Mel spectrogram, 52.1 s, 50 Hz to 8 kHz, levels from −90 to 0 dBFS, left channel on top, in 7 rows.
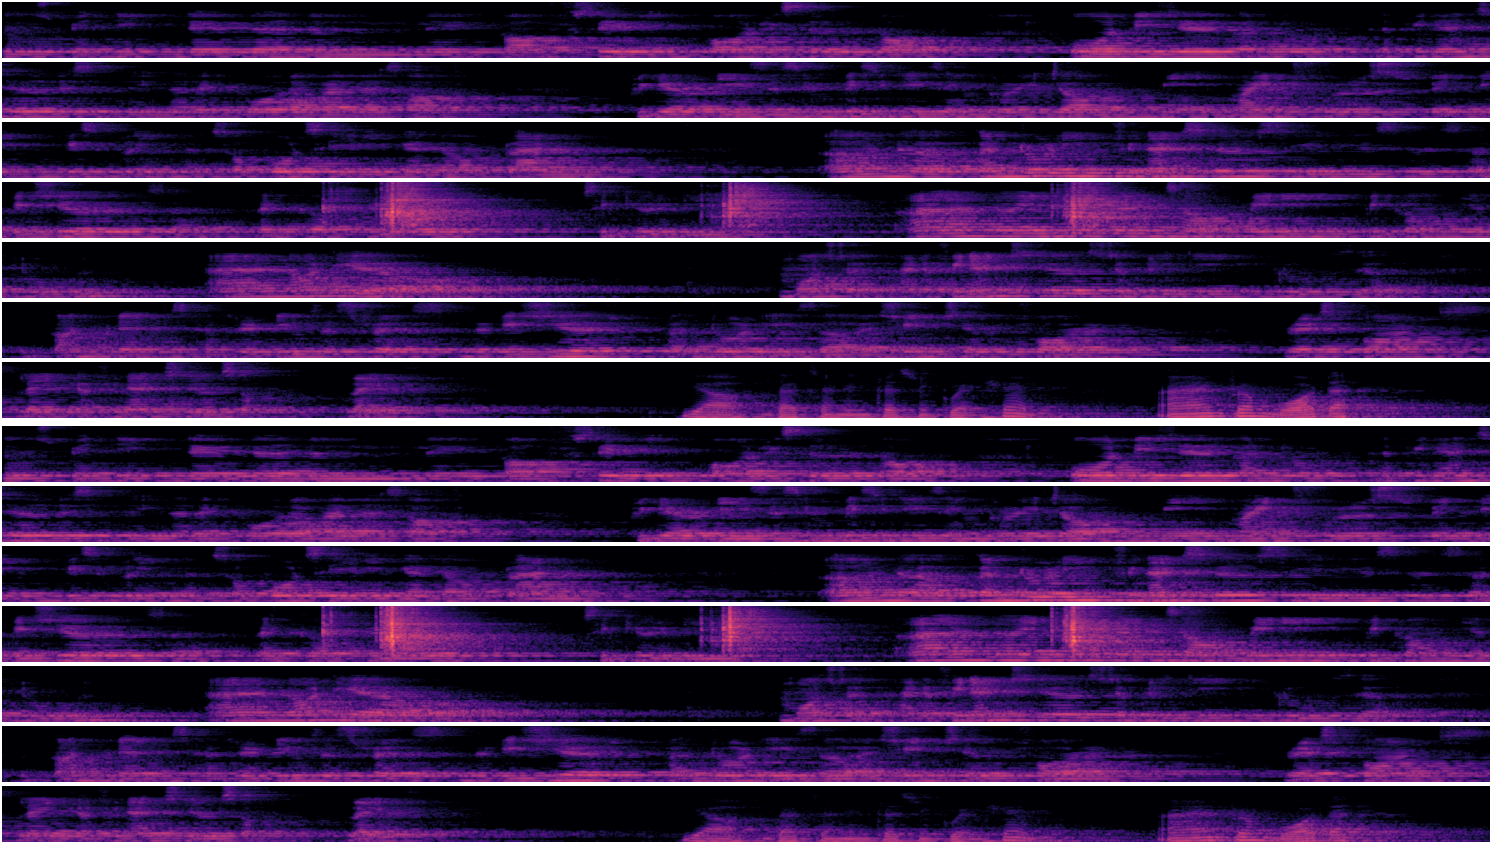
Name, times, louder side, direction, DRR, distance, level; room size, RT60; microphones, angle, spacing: voice 1, 0.0-4.7 5.0-5.1 5.3-9.8 10.6-17.8 19.0-24.6 25.2-26.1 26.8-30.3 30.8-32.1 33.6-36.7 37.3-42.8 43.6-46.0 46.4-46.8, equal, 5° left, -1 dB, 2.9 m, -46 dB
sound 1, 23.9-24.4 25.8-26.1 27.6-27.8, right 6 dB, 90° right, 1.3 m, -33 dB
voice 2, 48.0-49.8 50.4-51.4, left 2 dB, 30° left, 6 dB, 0.5 m, -46 dB
16.5 x 6.9 x 7.5 m, 2.2 s
head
